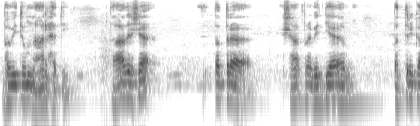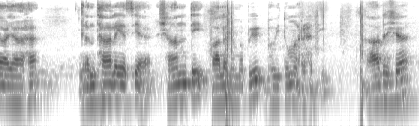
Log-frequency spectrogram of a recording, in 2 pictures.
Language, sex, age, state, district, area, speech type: Sanskrit, male, 60+, Karnataka, Bangalore Urban, urban, spontaneous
